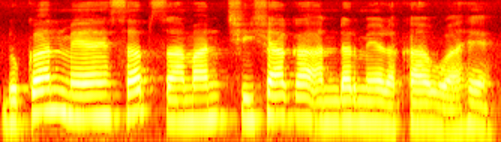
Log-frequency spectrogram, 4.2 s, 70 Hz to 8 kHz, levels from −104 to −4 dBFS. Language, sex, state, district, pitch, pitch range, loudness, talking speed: Hindi, male, Arunachal Pradesh, Lower Dibang Valley, 150 Hz, 135-170 Hz, -14 LUFS, 160 wpm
